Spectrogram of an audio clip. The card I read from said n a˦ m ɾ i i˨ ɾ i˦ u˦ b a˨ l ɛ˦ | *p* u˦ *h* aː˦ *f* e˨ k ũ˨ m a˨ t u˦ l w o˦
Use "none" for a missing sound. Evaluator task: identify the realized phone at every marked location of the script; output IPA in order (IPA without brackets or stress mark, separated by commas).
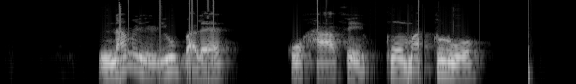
k, h, f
